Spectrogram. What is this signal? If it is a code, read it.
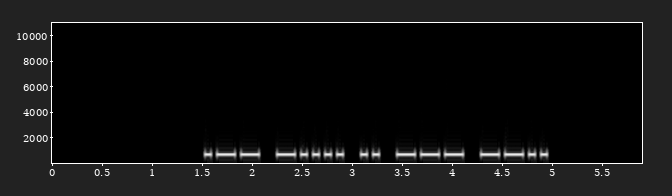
Morse code, heard as a keyed tone, about 20 wpm, 700 Hz. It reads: W6IOZ
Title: USA Call Signs - 5 Characters - Repeated 2x - 20wpm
